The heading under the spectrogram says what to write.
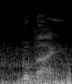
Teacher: When you say good plus by, many people pronounce it as goodbye, but the native speakers will pronounce it as goodbye. The d becomes b. This is called assimilation.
